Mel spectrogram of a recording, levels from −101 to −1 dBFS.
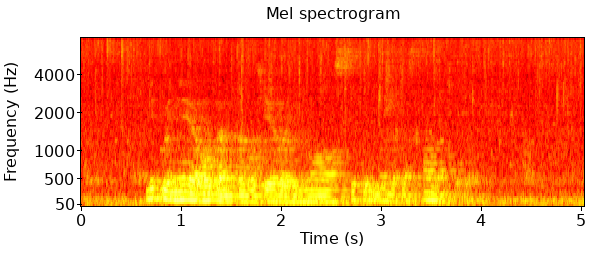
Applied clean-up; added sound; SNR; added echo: none; Rain; 13 dB; reverberation time 1.0 s.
